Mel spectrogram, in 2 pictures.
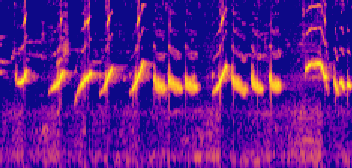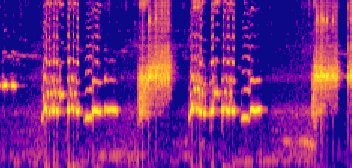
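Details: White-rumped shama (murai batu) singing hard, for prompting and tutoring other shamas: series of crisp, slurred whistles in quick succession, then lower fluty phrases broken by harsh, noisy bursts.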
